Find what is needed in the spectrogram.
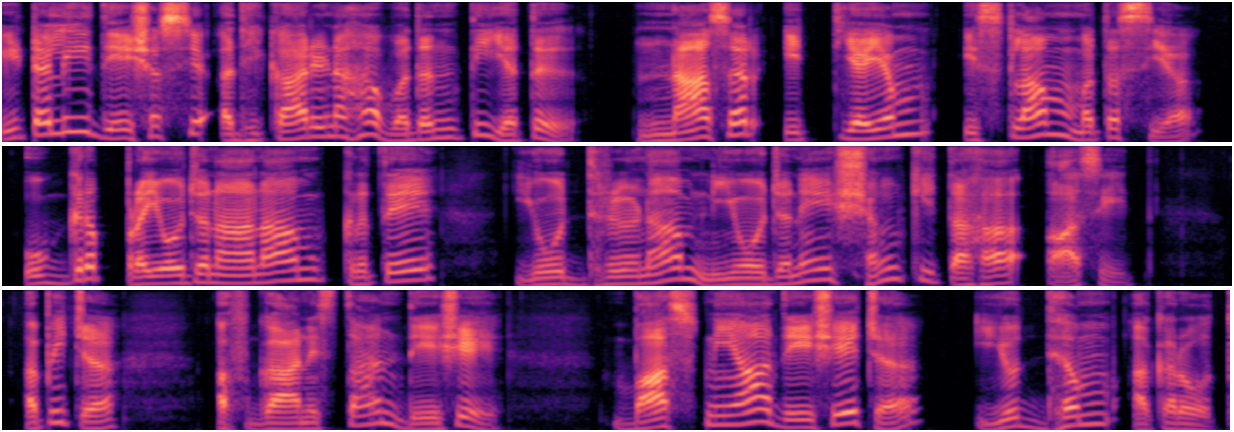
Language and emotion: Sanskrit, neutral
